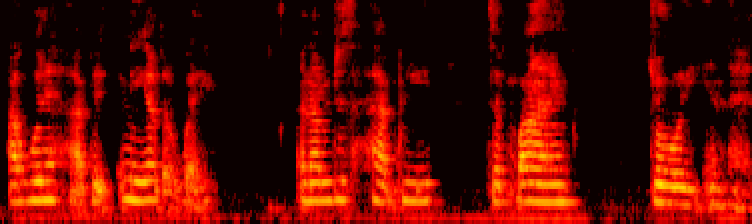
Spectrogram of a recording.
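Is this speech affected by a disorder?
Yes: spastic quadriplegic cerebral palsy.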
